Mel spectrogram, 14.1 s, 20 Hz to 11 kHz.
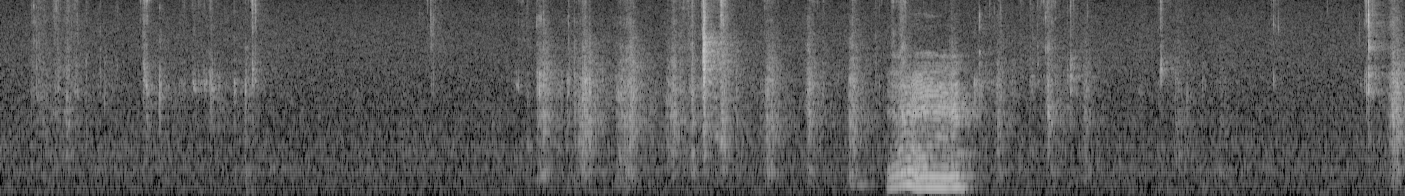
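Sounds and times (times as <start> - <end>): tortilla chip crunching: 5.2 - 8.9, 9.7 - 11.0, 13.6 - 14.0.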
